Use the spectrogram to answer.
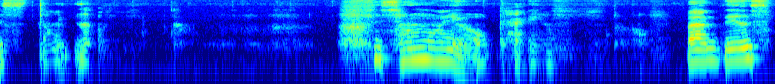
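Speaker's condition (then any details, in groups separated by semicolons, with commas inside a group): Cerebral palsy; speech affected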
